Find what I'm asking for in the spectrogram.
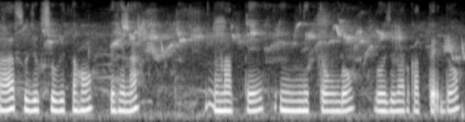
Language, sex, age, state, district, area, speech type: Santali, female, 18-30, West Bengal, Malda, rural, spontaneous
